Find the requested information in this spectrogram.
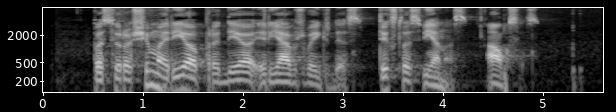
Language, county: Lithuanian, Vilnius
